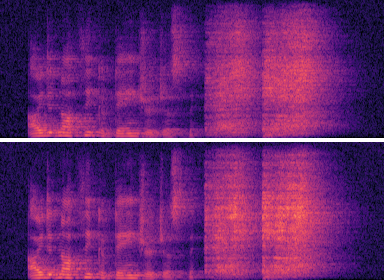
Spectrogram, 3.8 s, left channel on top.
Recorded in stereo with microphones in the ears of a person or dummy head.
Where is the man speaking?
20° right (ahead or behind), 0.8 m.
